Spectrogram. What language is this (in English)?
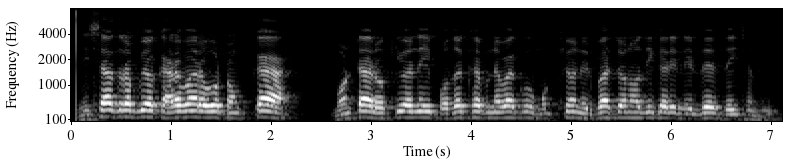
Odia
